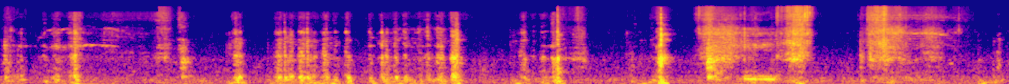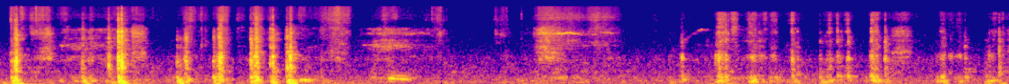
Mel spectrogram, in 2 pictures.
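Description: Faint scratching and tapping of a marker tip on a drawing board, in short irregular strokes and dabs as white highlights are drawn.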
